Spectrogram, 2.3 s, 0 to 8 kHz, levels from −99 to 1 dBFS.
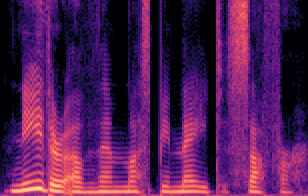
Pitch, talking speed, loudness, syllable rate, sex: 205 Hz, 205 wpm, -19 LUFS, 4.6 syllables/s, female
